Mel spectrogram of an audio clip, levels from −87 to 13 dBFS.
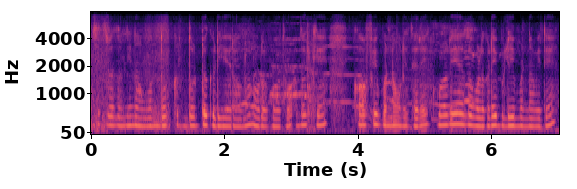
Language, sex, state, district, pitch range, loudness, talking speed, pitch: Kannada, female, Karnataka, Mysore, 200-235 Hz, -23 LUFS, 110 wpm, 220 Hz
